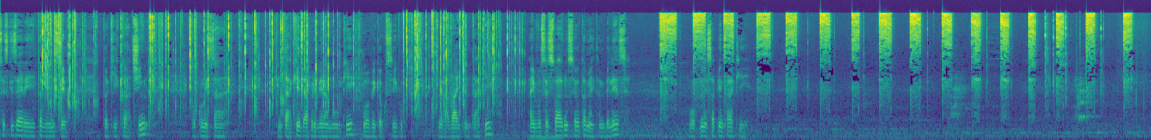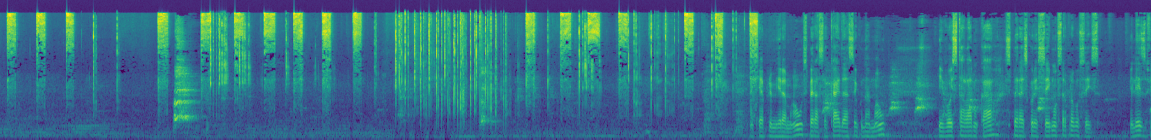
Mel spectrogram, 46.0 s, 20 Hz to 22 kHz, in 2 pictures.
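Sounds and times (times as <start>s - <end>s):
spray paint can hissing: 0.8s - 7.2s, 8.0s - 10.5s, 13.2s - 25.0s, 26.2s - 38.2s.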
